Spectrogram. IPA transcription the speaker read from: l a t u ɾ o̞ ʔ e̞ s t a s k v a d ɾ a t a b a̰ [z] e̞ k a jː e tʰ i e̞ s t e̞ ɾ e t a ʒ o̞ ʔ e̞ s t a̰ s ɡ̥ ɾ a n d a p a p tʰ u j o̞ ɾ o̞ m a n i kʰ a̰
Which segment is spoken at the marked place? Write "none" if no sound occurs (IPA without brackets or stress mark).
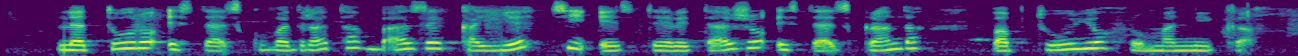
z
